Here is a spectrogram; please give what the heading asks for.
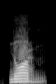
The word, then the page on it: norm: American English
